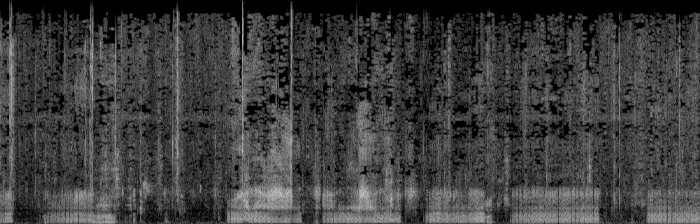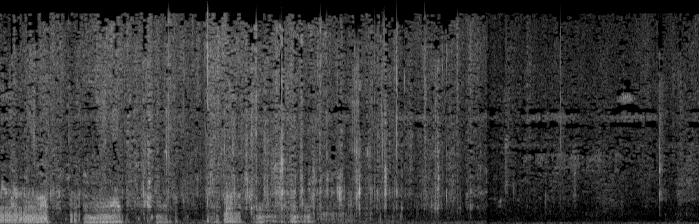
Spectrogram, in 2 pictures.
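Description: Puppies crying: a run of about eight loud whining cries, each lasting up to a second, then shorter, fainter ones that die away about ten seconds in.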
